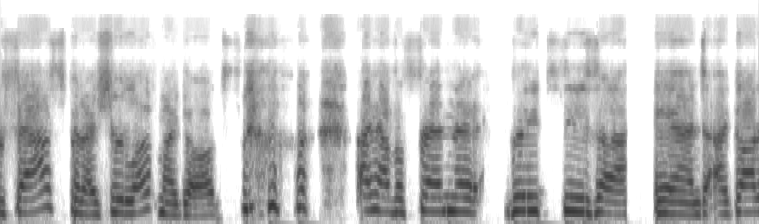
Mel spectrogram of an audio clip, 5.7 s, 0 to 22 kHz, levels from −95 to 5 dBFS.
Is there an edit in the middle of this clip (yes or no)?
yes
